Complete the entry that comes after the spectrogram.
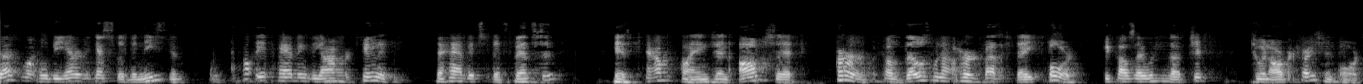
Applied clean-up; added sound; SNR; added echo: neural mask model DeepFilterNet 3.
